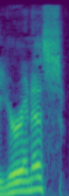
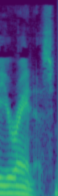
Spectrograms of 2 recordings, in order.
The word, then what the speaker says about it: Uranus: Well, both are acceptable. You can say Uranus or you can say Uranus. Both are acceptable in the astronomical community.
